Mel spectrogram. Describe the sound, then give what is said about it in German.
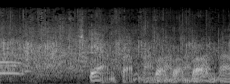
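An inserted applause sound effect: a burst of crowd applause, dense clapping mixed with a few cheers and voices, steady and moderately loud throughout. “Applaus bitte. Ich will mal kurz Applaus einblenden.”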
